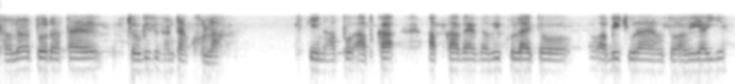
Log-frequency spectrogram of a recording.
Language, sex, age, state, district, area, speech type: Hindi, male, 18-30, Bihar, Begusarai, urban, conversation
